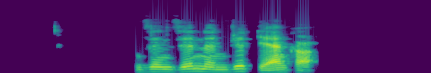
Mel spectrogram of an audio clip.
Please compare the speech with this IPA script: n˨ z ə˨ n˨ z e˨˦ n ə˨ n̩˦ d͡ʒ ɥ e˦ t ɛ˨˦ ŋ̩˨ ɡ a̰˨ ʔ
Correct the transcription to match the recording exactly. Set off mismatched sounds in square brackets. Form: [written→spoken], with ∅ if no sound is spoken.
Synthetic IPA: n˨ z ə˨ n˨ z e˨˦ n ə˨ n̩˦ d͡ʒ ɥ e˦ t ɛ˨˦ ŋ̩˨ [ɡ→k] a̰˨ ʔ

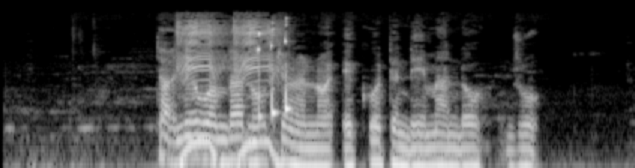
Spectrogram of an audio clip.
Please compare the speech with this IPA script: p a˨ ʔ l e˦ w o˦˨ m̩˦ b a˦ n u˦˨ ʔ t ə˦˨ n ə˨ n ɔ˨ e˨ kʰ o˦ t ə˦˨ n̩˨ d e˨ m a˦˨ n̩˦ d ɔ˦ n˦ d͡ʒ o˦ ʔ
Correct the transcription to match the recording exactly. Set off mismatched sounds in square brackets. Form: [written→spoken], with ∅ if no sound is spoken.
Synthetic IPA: [p→t] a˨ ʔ l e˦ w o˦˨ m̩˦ b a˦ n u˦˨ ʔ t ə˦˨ n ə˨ n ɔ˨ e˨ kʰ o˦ t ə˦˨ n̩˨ d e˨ m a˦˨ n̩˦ d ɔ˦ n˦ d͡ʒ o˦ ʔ

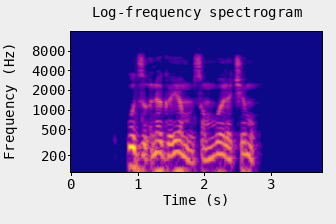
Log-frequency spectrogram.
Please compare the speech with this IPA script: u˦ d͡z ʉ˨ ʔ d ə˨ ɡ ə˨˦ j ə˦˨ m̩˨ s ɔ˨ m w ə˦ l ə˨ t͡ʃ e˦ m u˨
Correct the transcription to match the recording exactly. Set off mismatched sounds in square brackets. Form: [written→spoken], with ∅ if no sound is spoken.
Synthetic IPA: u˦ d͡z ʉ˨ ʔ [d→n] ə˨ ɡ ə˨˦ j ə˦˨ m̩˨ s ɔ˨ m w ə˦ l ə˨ t͡ʃ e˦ m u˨

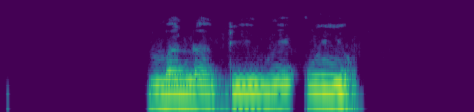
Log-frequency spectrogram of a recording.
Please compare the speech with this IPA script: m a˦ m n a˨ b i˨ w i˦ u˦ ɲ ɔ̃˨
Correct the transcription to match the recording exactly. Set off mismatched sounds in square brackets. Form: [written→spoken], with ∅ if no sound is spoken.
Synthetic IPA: m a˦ [m→∅] n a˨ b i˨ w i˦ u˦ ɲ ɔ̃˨

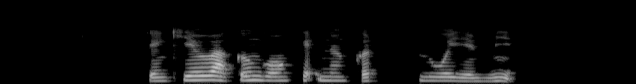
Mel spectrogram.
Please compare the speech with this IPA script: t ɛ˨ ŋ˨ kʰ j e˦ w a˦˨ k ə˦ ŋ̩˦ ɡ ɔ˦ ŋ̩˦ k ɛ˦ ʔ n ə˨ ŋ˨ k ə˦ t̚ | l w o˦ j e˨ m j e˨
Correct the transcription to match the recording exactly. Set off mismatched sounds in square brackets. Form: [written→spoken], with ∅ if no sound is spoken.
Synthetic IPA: t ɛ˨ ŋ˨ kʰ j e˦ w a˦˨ k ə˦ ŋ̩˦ ɡ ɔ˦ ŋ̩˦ k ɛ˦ ʔ n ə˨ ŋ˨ k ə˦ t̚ | l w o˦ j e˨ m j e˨

